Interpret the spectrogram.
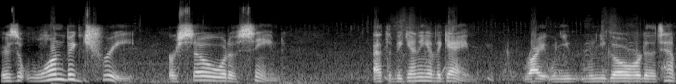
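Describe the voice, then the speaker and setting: Speaking at a fairly quick pace with lively intonation, a man with a fairly high pitch for a man leaves long, frequent pauses over noticeable background noise. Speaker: let's play gamer. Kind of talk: gameplay commentary. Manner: loud.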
